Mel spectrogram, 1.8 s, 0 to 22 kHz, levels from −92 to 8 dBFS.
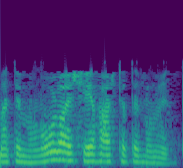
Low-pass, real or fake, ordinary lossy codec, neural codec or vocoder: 9.9 kHz; fake; AAC, 16 kbps; autoencoder, 22.05 kHz, a latent of 192 numbers a frame, VITS, trained on one speaker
